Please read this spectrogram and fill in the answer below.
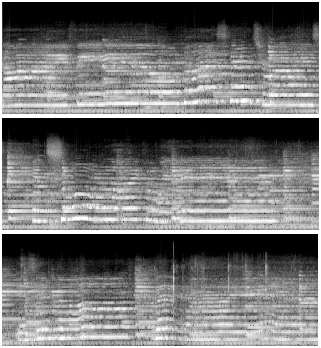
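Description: A teenage girl singing a solo into a handheld microphone, amplified through a portable PA speaker, over recorded accompaniment music.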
